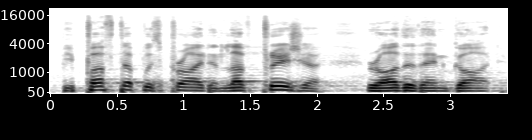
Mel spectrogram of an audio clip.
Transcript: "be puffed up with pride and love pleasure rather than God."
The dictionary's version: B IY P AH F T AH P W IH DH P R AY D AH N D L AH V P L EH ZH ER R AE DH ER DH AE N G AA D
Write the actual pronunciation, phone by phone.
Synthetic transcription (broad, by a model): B IY P AH F T AH P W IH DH P R AY D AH N L AH V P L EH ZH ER R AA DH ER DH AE N G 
